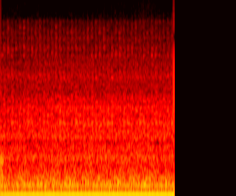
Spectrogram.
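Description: Steady outdoor background noise with a low hum, cutting off suddenly near the end.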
